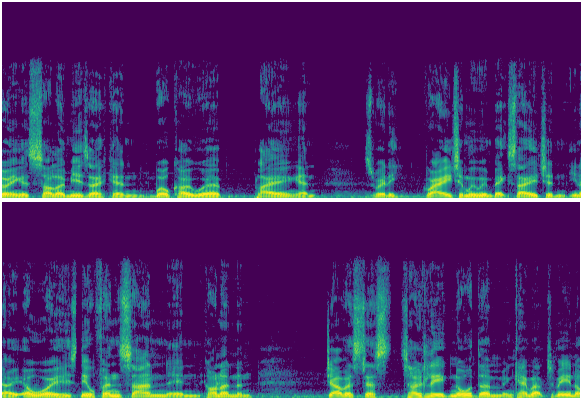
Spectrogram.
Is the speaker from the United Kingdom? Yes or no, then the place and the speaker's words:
yes; England, United Kingdom; now in Wellington, New Zealand; my father, who's English, I was born in England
